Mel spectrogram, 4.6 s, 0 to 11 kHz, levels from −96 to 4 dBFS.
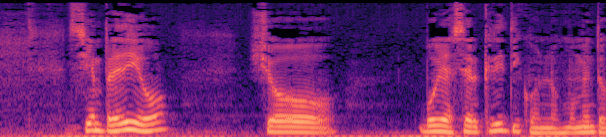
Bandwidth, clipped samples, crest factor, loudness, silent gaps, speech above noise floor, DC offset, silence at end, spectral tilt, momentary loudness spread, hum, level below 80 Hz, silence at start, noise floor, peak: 10.5 kHz; under 0.1%; 16 dB; -17 LUFS; none; 22 dB; under 0.1%; 0 s; -6.5 dB/octave; 18 LU; none; -42 dBFS; 0 s; -38 dBFS; -2 dBFS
